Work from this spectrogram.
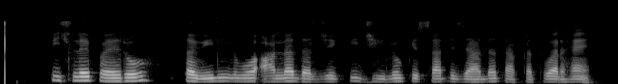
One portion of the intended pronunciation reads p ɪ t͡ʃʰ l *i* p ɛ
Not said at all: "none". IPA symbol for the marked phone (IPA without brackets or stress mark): e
